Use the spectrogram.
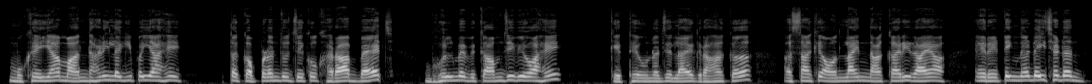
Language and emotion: Sindhi, fearful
